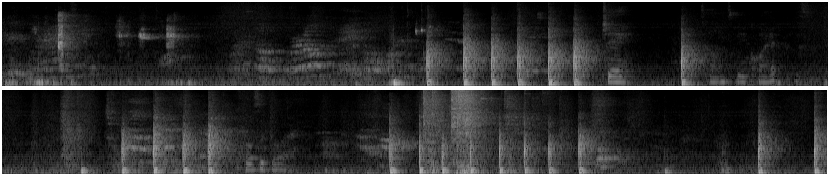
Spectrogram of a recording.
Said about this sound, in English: Okay, so I'm chopping up the cilantro. Here we go. With my handy dandy knives, my brand new knives.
